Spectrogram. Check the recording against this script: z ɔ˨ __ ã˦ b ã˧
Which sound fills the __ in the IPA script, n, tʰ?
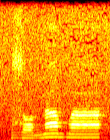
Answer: n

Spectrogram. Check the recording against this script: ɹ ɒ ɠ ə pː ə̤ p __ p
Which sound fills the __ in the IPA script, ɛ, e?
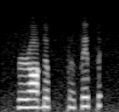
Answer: e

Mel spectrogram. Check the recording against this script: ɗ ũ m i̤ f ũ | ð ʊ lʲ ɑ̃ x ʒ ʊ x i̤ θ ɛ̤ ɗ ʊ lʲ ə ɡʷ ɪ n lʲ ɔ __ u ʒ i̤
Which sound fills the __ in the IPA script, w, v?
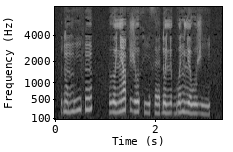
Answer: w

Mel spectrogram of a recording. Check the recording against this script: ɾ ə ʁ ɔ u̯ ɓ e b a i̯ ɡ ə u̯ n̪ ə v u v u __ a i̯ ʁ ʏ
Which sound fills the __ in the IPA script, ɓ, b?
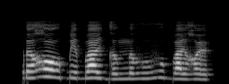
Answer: b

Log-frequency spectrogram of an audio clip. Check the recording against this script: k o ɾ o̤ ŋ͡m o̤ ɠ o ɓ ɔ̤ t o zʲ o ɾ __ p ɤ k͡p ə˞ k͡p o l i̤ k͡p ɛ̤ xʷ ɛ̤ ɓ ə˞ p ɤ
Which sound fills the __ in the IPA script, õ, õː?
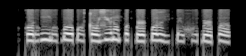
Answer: õ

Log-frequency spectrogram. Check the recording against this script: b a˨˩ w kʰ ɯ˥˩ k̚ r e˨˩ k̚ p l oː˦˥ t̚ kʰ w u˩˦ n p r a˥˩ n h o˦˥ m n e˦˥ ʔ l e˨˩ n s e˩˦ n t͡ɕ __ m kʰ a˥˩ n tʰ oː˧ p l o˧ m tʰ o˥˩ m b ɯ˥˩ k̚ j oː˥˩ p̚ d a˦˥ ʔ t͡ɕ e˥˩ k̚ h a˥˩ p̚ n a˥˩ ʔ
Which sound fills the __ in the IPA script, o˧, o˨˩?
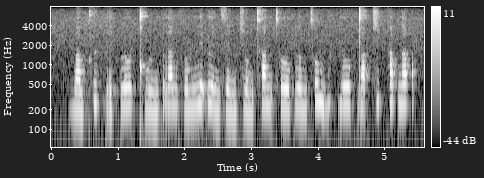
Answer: o˨˩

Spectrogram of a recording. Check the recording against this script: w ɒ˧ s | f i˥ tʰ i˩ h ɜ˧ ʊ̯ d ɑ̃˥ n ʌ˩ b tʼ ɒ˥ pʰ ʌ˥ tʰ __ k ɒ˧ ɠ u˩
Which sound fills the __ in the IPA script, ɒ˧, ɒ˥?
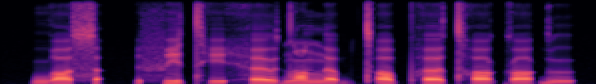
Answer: ɒ˧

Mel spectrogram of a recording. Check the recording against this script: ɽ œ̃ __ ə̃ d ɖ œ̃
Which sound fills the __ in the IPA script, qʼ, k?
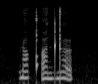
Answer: qʼ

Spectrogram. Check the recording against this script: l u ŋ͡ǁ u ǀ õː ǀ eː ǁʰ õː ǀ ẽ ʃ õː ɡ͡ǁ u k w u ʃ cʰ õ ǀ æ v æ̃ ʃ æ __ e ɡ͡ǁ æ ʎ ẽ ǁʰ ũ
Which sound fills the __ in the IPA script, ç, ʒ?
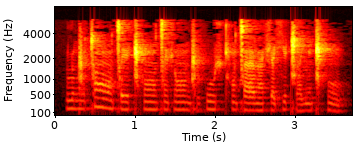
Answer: ç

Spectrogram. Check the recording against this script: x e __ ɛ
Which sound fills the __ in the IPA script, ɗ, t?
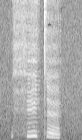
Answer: t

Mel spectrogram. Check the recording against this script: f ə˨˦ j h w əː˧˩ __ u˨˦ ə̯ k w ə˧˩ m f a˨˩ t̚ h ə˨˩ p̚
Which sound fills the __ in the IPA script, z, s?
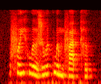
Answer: z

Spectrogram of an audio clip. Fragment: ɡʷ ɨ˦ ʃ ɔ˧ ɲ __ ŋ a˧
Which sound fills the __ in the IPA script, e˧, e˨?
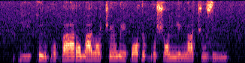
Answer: e˧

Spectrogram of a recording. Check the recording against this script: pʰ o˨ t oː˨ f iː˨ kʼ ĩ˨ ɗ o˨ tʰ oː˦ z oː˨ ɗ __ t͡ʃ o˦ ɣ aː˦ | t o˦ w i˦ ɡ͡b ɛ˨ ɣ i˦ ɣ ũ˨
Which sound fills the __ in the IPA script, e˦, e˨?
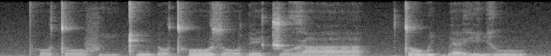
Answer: e˨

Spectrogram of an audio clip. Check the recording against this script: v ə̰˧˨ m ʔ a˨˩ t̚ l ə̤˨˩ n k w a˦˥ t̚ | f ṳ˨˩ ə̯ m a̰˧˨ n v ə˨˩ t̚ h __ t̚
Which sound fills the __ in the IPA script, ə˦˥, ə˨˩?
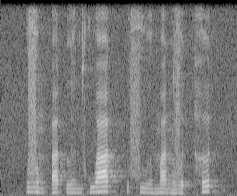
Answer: ə˦˥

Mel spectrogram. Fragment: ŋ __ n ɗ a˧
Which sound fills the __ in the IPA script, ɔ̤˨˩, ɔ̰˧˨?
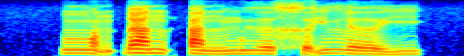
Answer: ɔ̰˧˨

